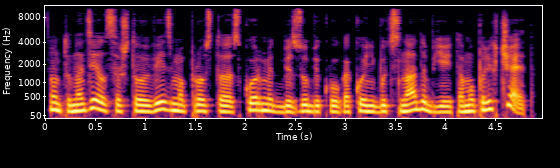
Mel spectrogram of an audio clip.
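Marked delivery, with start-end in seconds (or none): none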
